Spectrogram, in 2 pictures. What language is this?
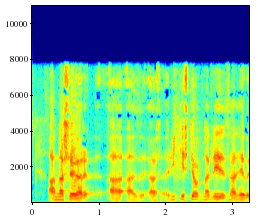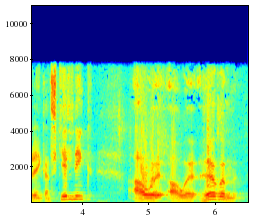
Icelandic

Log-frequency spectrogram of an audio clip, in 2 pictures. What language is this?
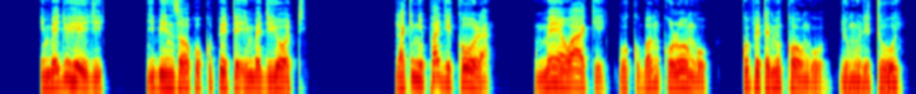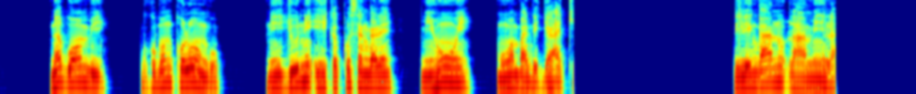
Matengo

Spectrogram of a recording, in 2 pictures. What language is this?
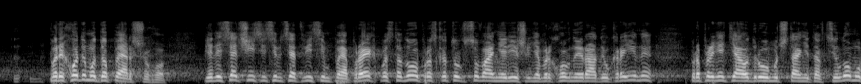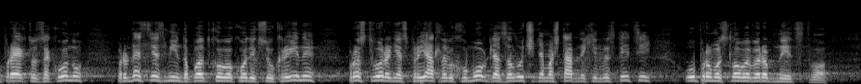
Ukrainian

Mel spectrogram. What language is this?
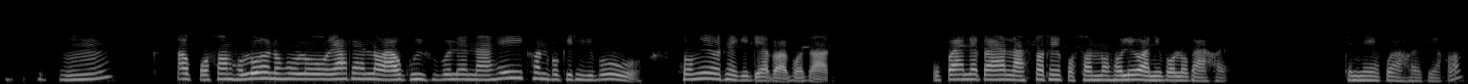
Assamese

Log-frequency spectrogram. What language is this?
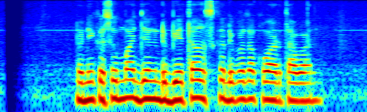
Sundanese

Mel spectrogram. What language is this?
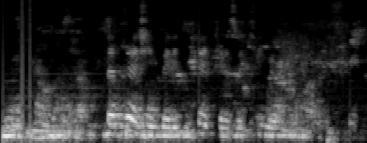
Kinyarwanda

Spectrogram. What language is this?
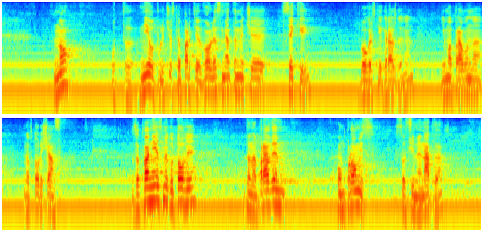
Bulgarian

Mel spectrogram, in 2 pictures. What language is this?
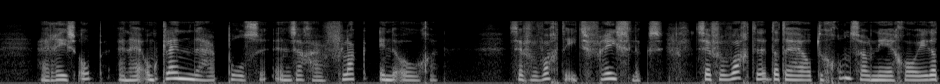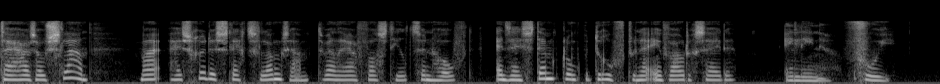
Dutch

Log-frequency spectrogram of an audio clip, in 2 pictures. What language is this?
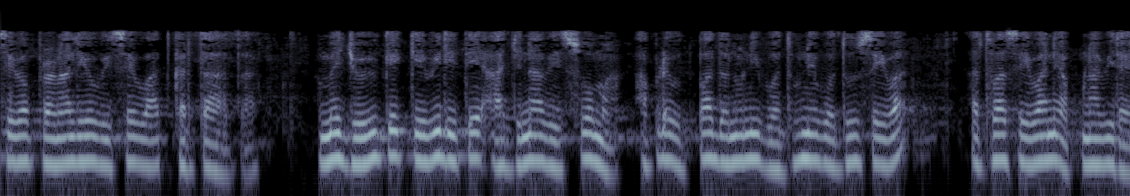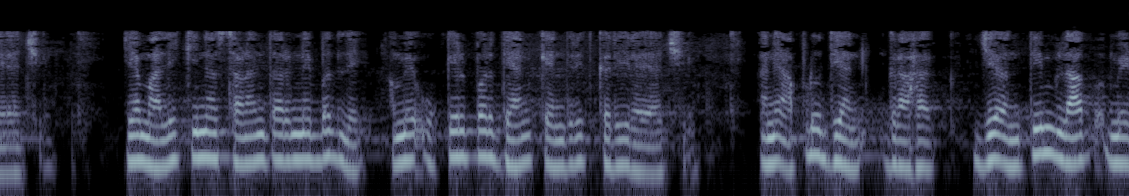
Gujarati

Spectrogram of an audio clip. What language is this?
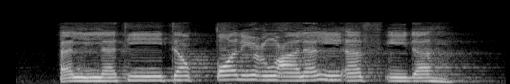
Arabic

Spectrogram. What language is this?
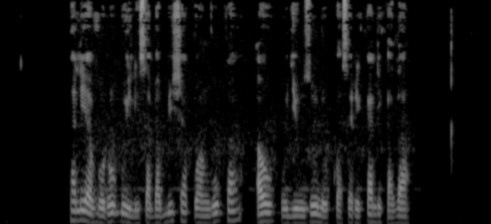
Swahili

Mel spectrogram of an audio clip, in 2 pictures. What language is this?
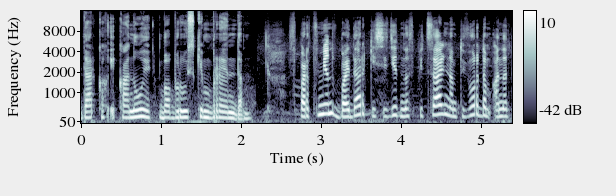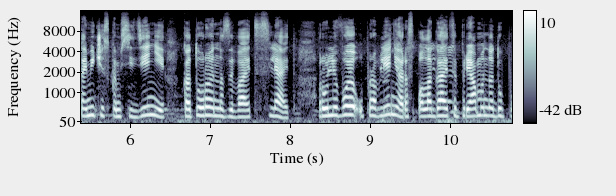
Russian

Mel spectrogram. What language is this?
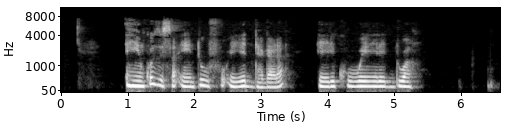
Ganda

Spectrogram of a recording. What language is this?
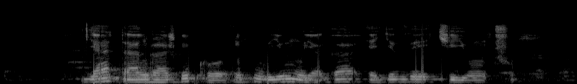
Kinyarwanda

